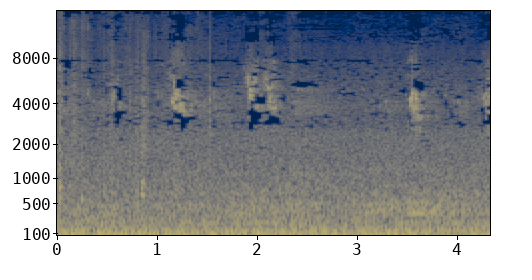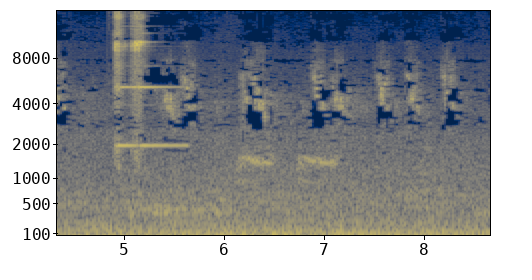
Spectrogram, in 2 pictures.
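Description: Small birds chirping over and over above a steady low rumble of street traffic, with a single bell ring about five seconds in.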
